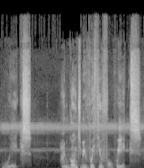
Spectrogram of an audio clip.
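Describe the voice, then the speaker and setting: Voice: mid-range voice, sing-song, a little slow, a bit bright, slight background noise. A performer playing a spoiled, indignant boy prince in an audio drama, haughty and full of protest. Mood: sullen, scornful.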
